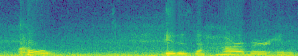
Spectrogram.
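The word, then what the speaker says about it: Cobh: we went to see OVH that's pronounced cold it is the harbour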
